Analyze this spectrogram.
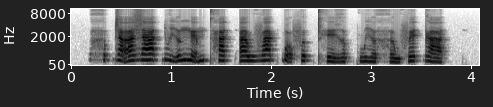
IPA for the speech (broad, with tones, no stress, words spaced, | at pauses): hə˦˥p̚za̰ː˧˥zaː˦˥t̚vḭ˧˥ə̯ ŋɛ̰˧˥mt̪ʰa˦˥t̚ ʔa˧wva˦˥k̚ɓɔ̰˧˨fə˦˥p̚ t̪ʰe˧˩ɣə˨˩p̚kwi˧˩ə̯ hə˧˩wfɛ˦˥t̚ɣa˨˩t̚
